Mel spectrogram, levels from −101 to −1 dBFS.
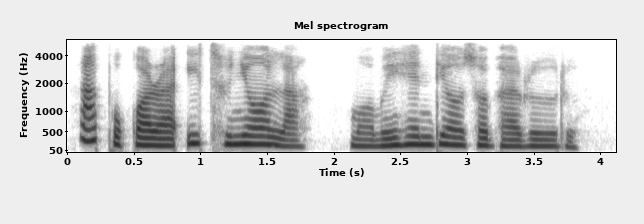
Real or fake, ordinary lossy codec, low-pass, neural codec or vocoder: fake; none; 5.4 kHz; codec, 16 kHz in and 24 kHz out, 1 kbps, XY-Tokenizer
